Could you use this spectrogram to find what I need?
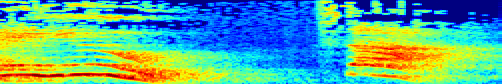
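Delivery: mock high-pitched shouted yell. Storyteller recounting the boy calling back to the voice: retelling a yell. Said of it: "the boy yells again".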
